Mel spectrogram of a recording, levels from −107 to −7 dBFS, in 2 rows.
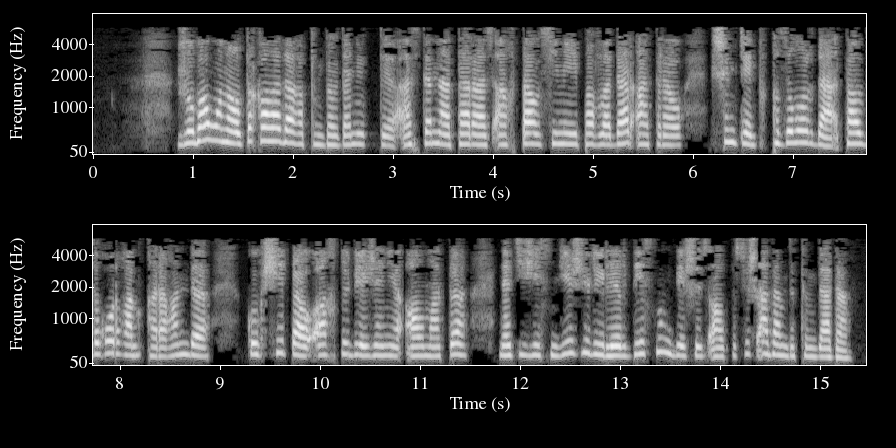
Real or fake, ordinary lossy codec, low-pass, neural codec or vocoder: fake; MP3, 24 kbps; 7.2 kHz; codec, 32 kHz, 1.9 kbps, SNAC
